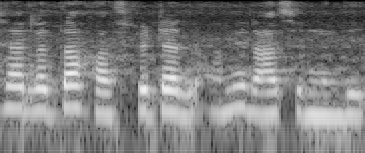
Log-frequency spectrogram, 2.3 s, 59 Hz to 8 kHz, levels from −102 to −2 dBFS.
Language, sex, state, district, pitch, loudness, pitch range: Telugu, female, Andhra Pradesh, Annamaya, 215 Hz, -18 LUFS, 200-230 Hz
